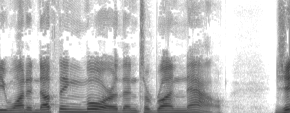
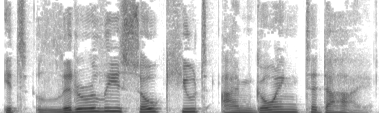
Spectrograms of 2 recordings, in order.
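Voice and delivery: slow, higher quoted gush; mocking quote; 5 semitones higher than usual. A narrator's reading. Leo quotes Albert's words back at him, mockingly. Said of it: "and I quote".

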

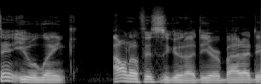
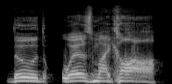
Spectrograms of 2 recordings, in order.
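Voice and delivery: put-on slow, raised Arnold-style Austrian accent; overdone Arnold accent, drawn-out words; Arnold Schwarzenegger accent; 4 semitones higher, much slower than usual. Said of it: "our man Arnold would have done it".

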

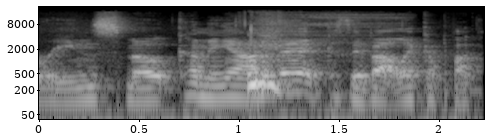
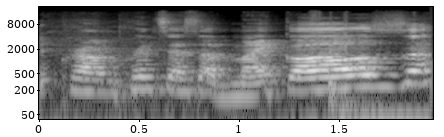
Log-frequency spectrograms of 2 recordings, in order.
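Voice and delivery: mock grand title; 6 semitones higher, 10 dB louder, slower than usual.

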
